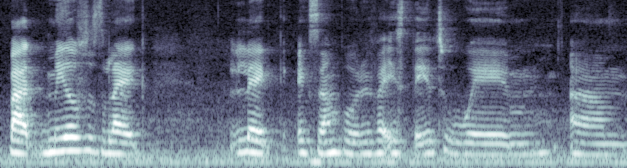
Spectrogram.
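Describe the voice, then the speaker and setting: A twenty-year-old woman, a student peer educator, talking earnestly in a casual interview and getting animated when she tells stories. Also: medium pitch, a little slow, a little hiss or hum.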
